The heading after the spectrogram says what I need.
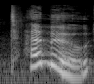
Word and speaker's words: Temu: it um super late teu is pronounced temu did you no way wait I pronounced it temu but then I thought I heard on a commercial Teemu so I changed wait which commercial a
